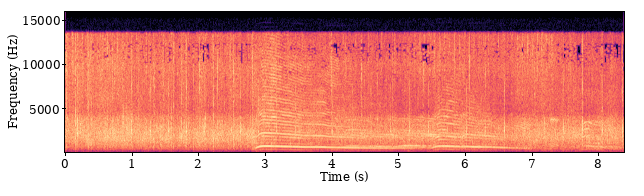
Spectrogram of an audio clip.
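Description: A crowd claps steadily throughout, and two long, loud falling whoops of cheering rise over the applause midway, the second following the first after a brief gap.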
